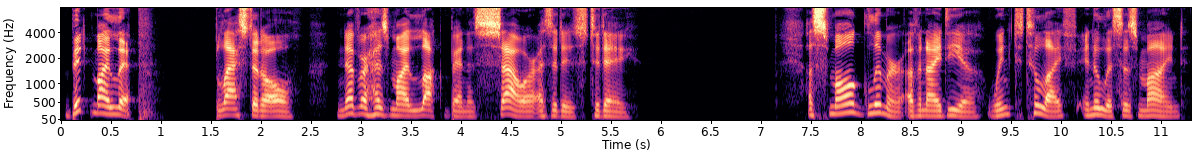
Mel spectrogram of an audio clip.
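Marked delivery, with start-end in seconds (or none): none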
